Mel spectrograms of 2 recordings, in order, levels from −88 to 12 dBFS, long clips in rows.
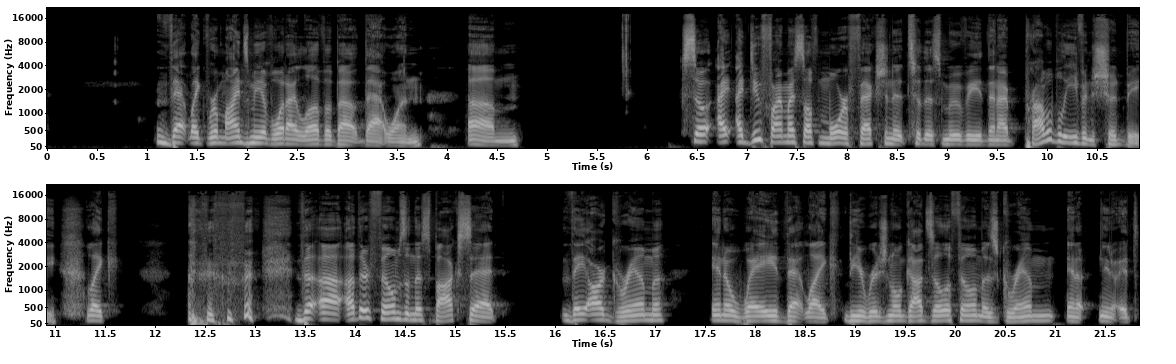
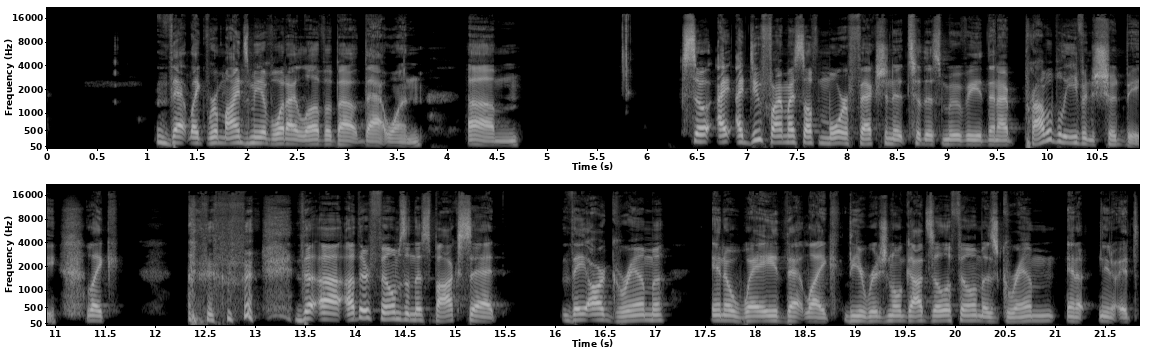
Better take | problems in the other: first | thin; very slightly; fading below 500 Hz

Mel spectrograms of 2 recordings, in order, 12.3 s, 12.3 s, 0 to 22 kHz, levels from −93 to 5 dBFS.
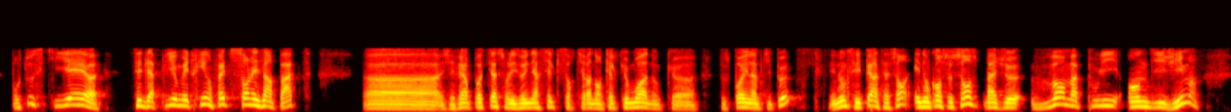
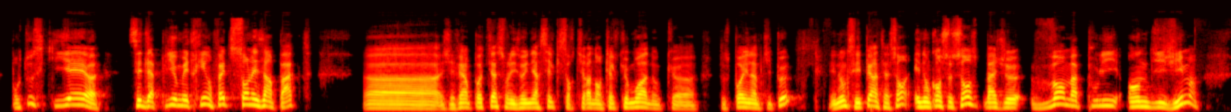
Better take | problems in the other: second | garbled, watery; badly; nothing above 4 kHz

